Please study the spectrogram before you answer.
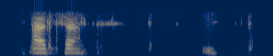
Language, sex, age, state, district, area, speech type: Bengali, female, 30-45, West Bengal, Kolkata, urban, conversation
